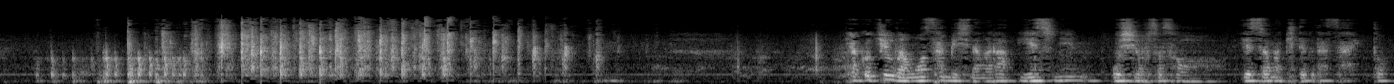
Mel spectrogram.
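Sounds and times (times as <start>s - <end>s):
speech: 0.5s - 1.1s, 8.6s - 13.9s
audience clapping hands: 1.2s - 6.6s.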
